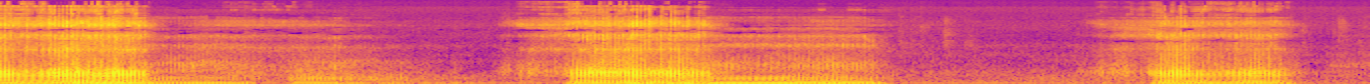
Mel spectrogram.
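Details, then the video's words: Two big dogs sleeping indoors, one a giant Mastiff named Bowser, snoring loudly: deep rumbling inhalations in long bursts about every three seconds, with quieter breaths between. "I have two snoring MONSTERS"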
